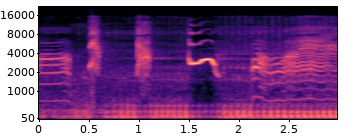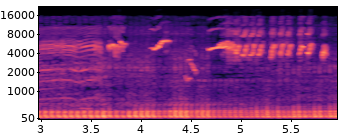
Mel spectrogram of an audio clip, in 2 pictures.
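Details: Oriental magpie-robin singing a song full of imitated kapas tembak phrases: sharp rising whistles, buzzy trills and quick chattering runs over a steady low engine-like hum throughout.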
